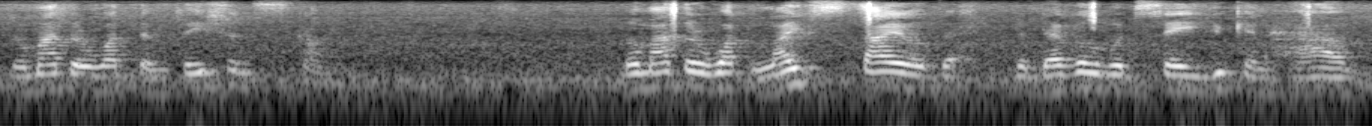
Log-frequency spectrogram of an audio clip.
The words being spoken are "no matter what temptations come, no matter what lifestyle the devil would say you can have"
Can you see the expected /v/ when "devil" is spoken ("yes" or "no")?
yes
